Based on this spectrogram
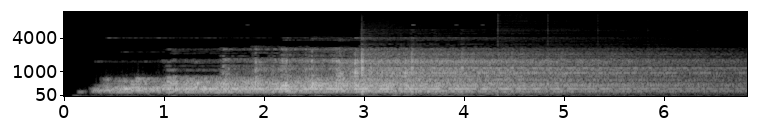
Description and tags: Whirling Sound 1
A sound of spinning one of those round wooden 'doll-inside-of-a-doll-inside-of-a-doll' things. If there's a certain word for it I can't remember. I added reverb and delay and stuff.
